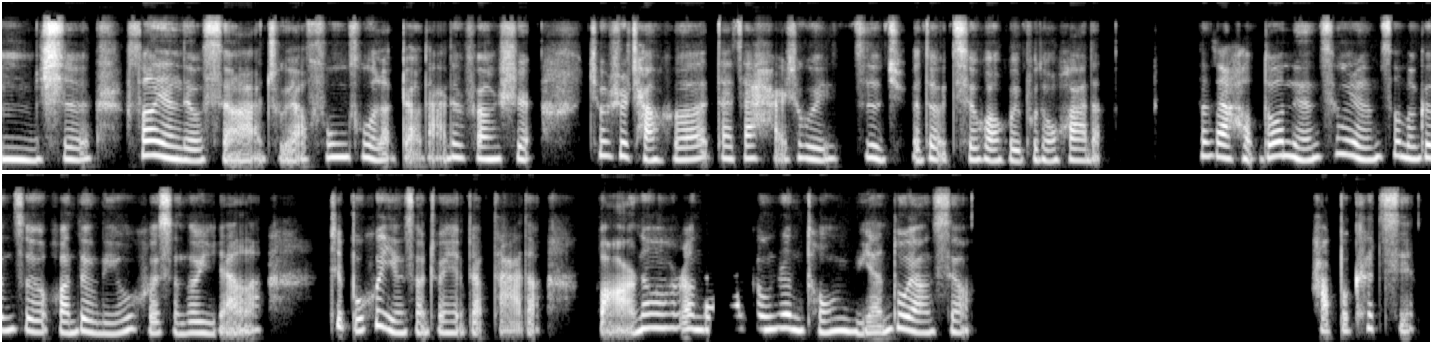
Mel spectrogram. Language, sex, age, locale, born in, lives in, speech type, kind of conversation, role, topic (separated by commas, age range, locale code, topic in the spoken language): Chinese, female, 30-34, zh-CN, China, United States, read, expert-assistant, expert, 你觉得一个人说什么语言，会影响别人怎么看他吗？在中国，不同口音和方言会带来哪些社会印象？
